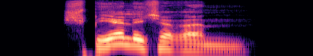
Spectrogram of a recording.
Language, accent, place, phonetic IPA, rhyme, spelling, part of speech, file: German, Germany, Berlin, [ˈʃpɛːɐ̯lɪçəʁəm], -ɛːɐ̯lɪçəʁəm, spärlicherem, adjective, De-spärlicherem.ogg
- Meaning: strong dative masculine/neuter singular comparative degree of spärlich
